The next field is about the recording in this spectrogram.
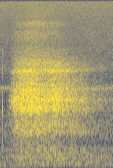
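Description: A single long, slow exhale, a soft airy hiss that swells quickly and fades gradually over about two seconds, with no talking.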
